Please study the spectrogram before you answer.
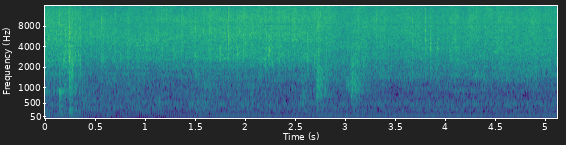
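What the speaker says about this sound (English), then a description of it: "Toss it on high flame." Vegetables for kadhai paneer, including pepper and tomato, sizzle and fry as they are tossed in a pan on high flame, a steady close hiss with a few sharper crackles and stir scrapes, no talking.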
